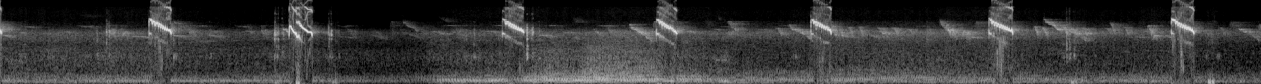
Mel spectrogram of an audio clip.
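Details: A female Oriental white-eye gives thin, high, down-slurred notes, one every second or two. The call is used to lure males and get them singing.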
